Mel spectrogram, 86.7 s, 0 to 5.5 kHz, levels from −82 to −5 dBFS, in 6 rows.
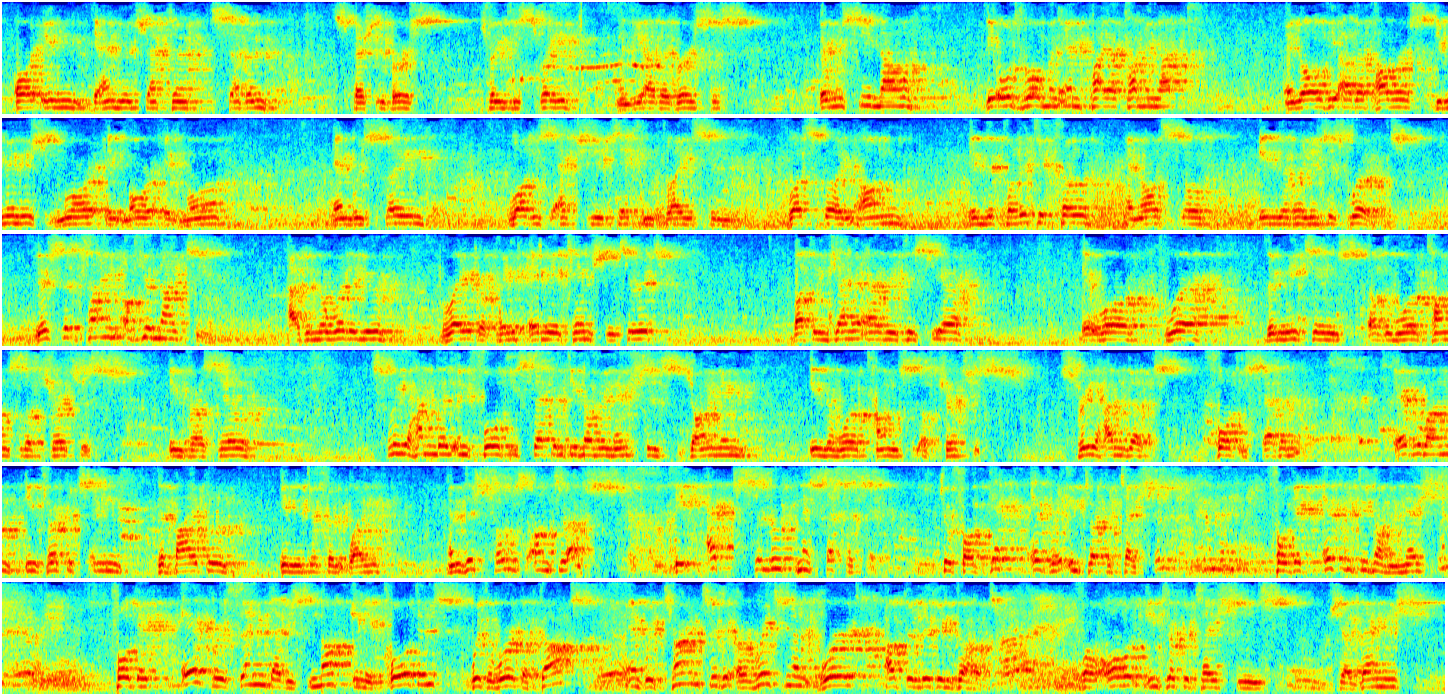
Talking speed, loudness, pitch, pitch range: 105 wpm, -16 LUFS, 170 Hz, 155-195 Hz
